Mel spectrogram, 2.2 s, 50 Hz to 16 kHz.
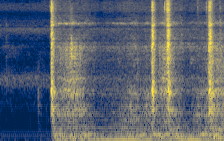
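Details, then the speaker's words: Peugeot 403 pickup, starter powered from a separate battery: sharp engagement and strong, even cranking with no grinding; starter healthy, battery too weak. "Autant le démarreur n'a rien. C'est juste la batterie qui est pas assez puissante."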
